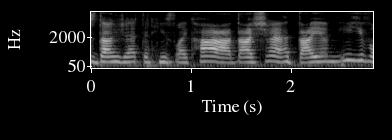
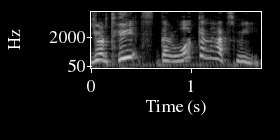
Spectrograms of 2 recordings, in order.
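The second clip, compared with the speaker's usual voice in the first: weird, odd put-on Scottish accent; 4 semitones higher, 4 dB louder than usual. Retelling a scene where a man speaks to a woman, weird scottish accent. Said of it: "he slipped into like this weird Scottish accent".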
